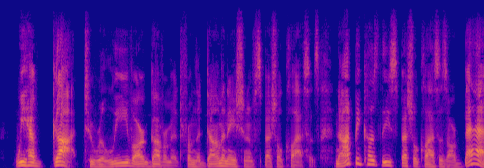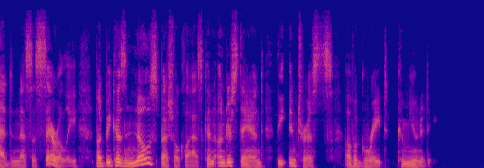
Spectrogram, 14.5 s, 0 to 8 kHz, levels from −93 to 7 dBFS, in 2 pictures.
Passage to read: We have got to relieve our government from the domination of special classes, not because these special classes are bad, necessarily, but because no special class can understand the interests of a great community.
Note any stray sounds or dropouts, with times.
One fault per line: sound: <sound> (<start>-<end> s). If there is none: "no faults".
no faults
